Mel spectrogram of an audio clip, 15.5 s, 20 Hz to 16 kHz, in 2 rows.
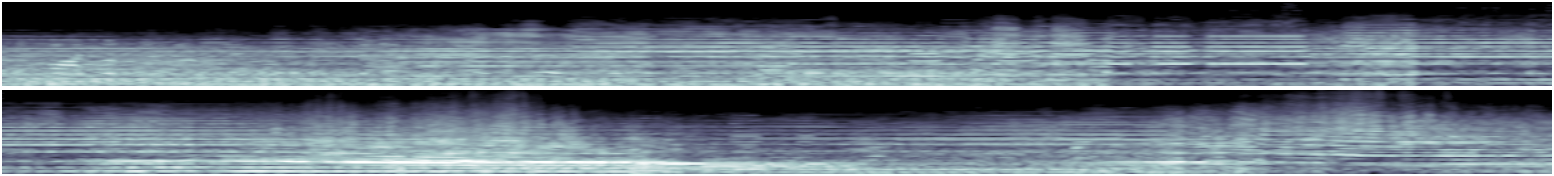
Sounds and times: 0.0s 500 cc motorcycle race 15.5s

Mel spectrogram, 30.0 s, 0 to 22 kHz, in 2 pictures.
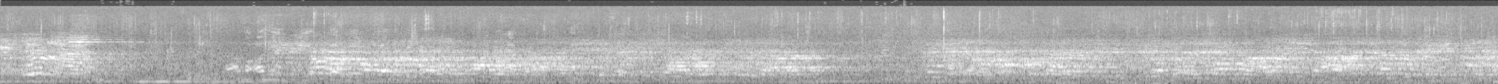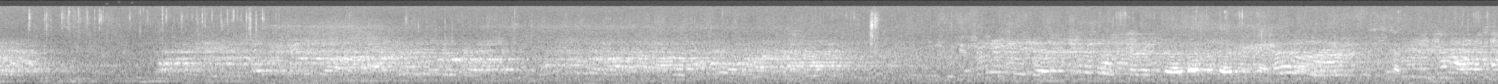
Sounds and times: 16.5s mobile megaphone amplified fruit vendour 23.4s
24.6s mobile megaphone amplified fruit vendour 29.9s

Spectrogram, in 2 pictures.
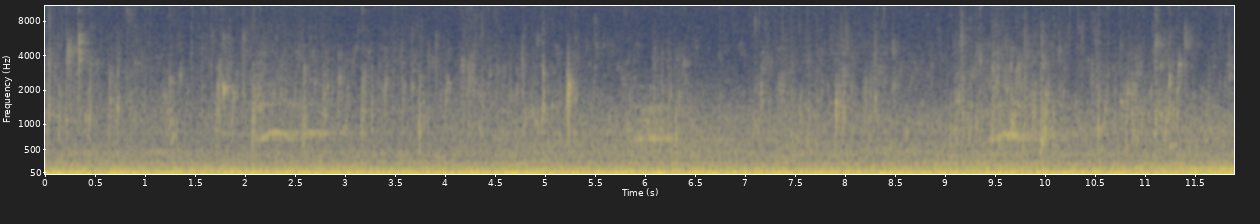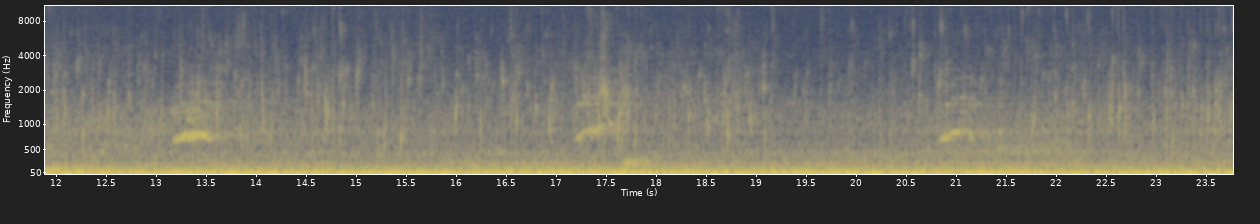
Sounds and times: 17.2s Muntjac Calls 18.3s

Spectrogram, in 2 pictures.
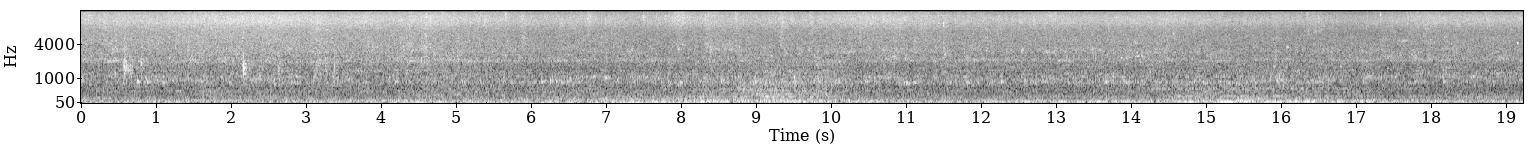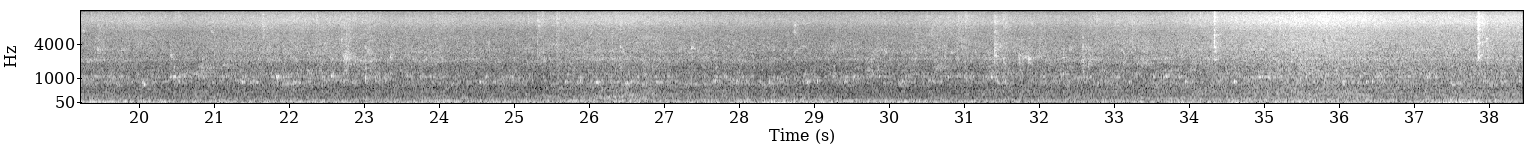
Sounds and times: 0.0s Water flow sound 38.4s

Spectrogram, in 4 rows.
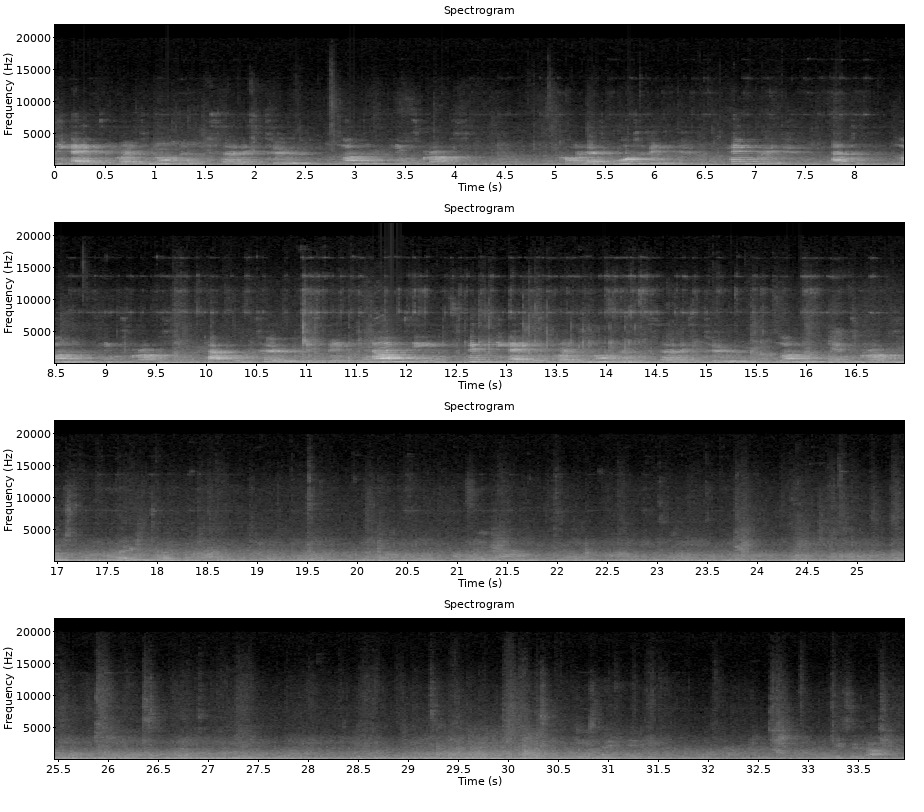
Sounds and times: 0.0s public announcement 25.9s
0.0s Sounds from arriving travellers 33.9s
24.9s Diesel train stopped and departing 33.1s
26.5s public announcement 33.9s

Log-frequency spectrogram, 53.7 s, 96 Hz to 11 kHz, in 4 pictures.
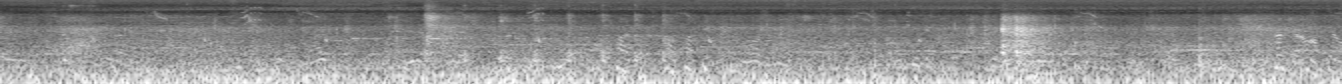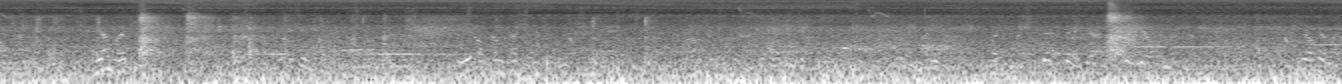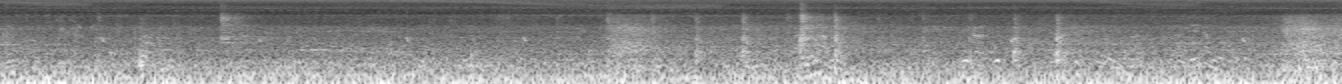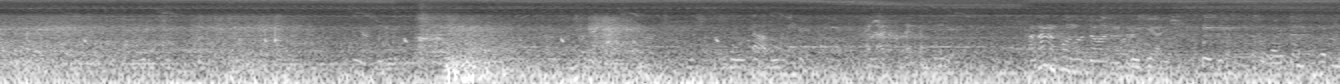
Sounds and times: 0.0s construction site 53.6s

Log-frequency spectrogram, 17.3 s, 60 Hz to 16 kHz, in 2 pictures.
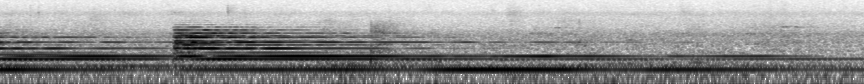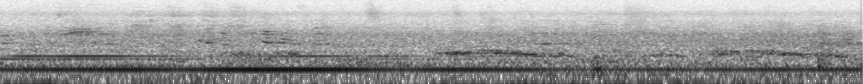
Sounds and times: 0.0s church bells 13.1s

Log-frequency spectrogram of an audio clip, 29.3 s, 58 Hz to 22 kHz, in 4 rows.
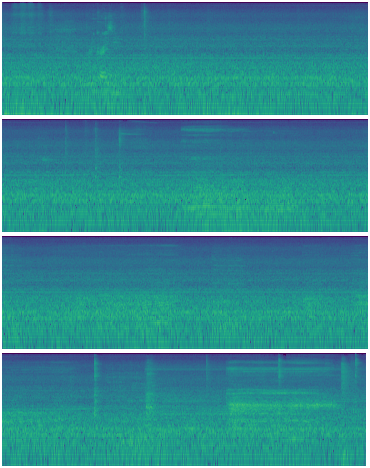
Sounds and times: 1.6s people talking 2.5s
10.8s snores 13.5s
14.6s Whirring machines 29.2s
15.9s snores 19.8s
20.4s snores 29.2s

